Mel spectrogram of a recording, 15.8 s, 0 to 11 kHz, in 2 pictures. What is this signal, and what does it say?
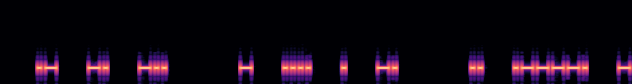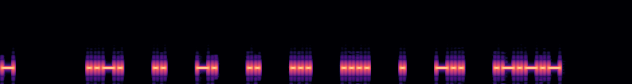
Morse code, heard as a keyed tone, about 25 wpm, spaced as for 15 wpm, 650 Hz. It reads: AND THEN I'M FINISHED.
